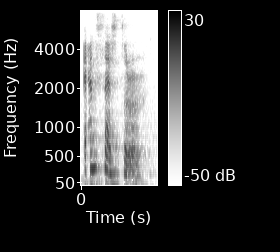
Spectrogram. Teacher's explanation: so our stress is at the very beginning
